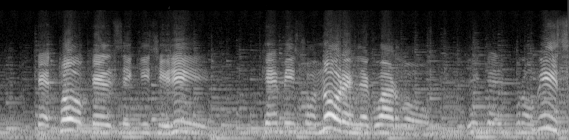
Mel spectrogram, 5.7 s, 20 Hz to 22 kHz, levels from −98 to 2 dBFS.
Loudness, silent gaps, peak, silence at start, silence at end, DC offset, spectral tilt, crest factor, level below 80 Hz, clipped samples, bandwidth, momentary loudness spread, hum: -19 LUFS; none; -4 dBFS; 0 s; 0 s; under 0.1%; -6.5 dB/octave; 16 dB; -46 dBFS; under 0.1%; 10.5 kHz; 13 LU; none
